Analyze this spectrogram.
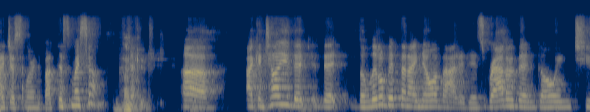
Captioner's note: chuckles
